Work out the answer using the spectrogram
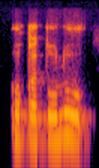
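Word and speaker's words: اقتلوا: Yang pertama, kata yang pertama cara bacanya adalah Uqtulu.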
